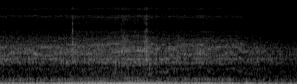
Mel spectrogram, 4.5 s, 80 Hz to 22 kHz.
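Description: Can-Am Outlander 650 ATV's V-twin engine running steadily as the quad crawls along a rough trail.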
